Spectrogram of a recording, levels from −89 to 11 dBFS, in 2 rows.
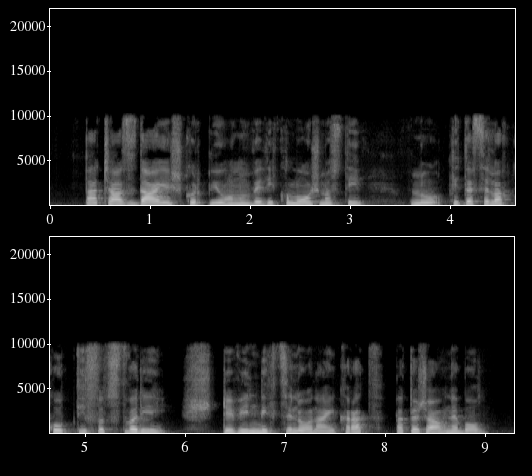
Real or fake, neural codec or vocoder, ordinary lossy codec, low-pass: fake; autoencoder, 22.05 kHz, a latent of 192 numbers a frame, VITS, trained on one speaker; none; 9.9 kHz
